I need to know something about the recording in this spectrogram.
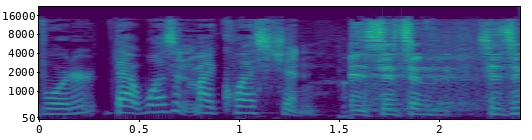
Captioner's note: speaking French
